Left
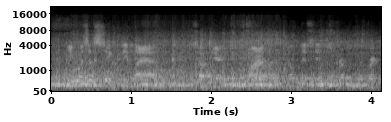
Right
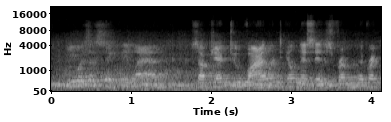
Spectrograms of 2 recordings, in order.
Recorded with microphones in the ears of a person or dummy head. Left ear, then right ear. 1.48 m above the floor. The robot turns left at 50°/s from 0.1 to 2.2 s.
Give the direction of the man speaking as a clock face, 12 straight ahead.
9 o'clock.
